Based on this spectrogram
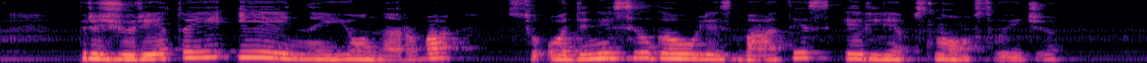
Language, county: Lithuanian, Panevėžys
